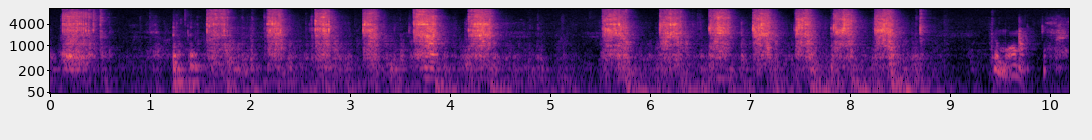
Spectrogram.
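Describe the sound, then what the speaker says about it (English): Creaking window glass on a Lincoln Continental during a window regulator repair, a run of loud, repeated rasping scrapes in uneven rhythm, close up, pausing midway and then continuing. "Hear that window creaking?"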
